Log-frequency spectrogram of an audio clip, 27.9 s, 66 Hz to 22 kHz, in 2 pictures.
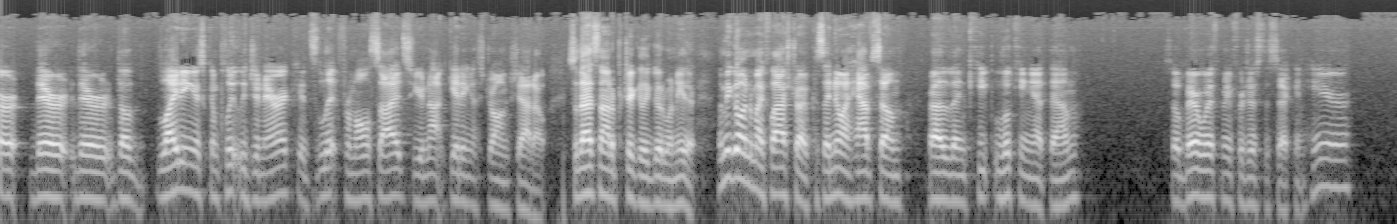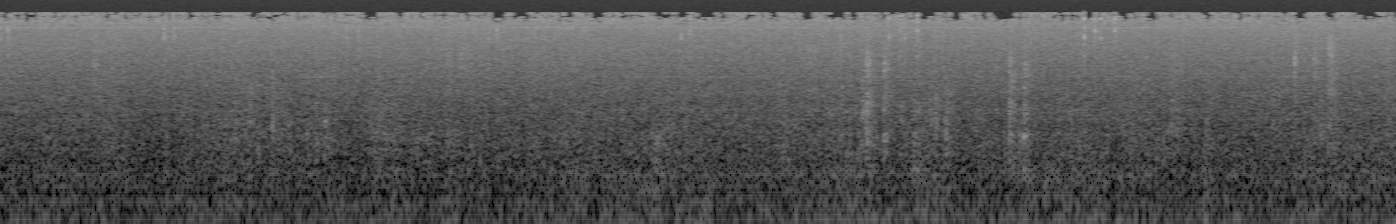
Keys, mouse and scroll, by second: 0.1-1.0 scroll, 1.0-5.2 scroll, 8.4 click, 11.2 click, 14.1 click, 15.7 click, 17.6 click, 19.0 click, 20.9 click, 23.0 click, 23.1 click, 24.9 click, 25.1 click.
